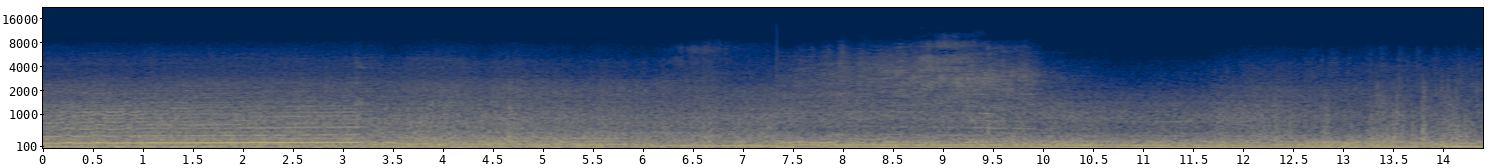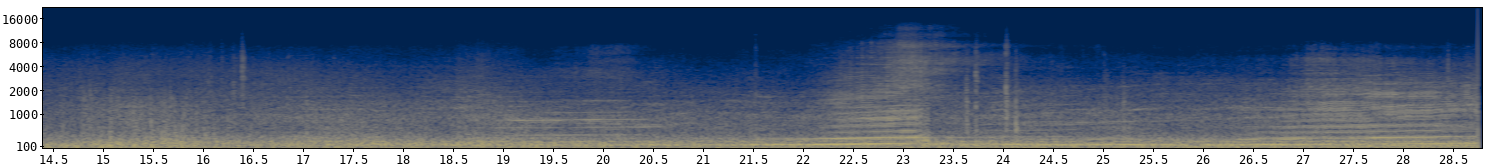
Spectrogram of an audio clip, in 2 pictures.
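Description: Honda Civic Type R FK8's turbocharged 2.0-litre four-cylinder, heard from inside the cabin while driving hard on a track, its pitch climbing under throttle and dropping back several times. There are two brief rushes of hiss, about nine and twenty-three seconds in.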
